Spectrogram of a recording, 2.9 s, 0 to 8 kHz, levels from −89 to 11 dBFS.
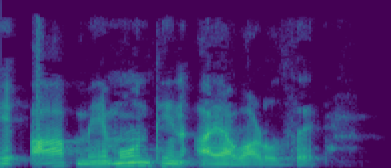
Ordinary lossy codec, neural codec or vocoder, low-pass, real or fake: MP3, 48 kbps; vocoder, 22.05 kHz, 80 mel bands, WaveNeXt; 7.2 kHz; fake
